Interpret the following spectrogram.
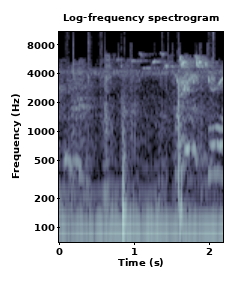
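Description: A sharp thump a little under a second in and a softer one later, a basketball bouncing on a concrete driveway, with faint voice sounds in between.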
